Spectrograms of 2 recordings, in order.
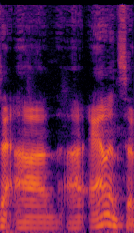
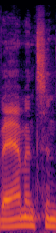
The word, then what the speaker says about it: Amundson: Amundsons in Minnesota, and but most people pronounce it Amundson. Like I would say 90% of the people we meet with the same last name pronounce it Amundson, but he pronounces it Amundson. So he's one of the few other people with the same last name that pronounce it the same way that we do, but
